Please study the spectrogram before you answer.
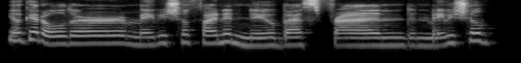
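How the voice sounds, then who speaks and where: A woman's voice: mid-range voice, moderate pace, no room sound, clean studio sound, natural voice. A woman playing a bitter, awkward, sarcastic single woman down on her luck at a comedy table read. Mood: petty, combative.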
